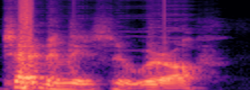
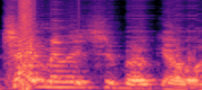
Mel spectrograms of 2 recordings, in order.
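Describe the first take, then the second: First: Said in the usual way. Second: High-pitched promise to leave; mock bargaining. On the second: Victor to his cold fishing mate, insistent bargaining.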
